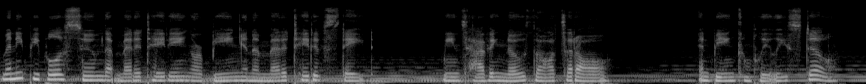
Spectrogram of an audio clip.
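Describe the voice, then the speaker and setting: Music plays in the background as a woman talks in a soothing, calm tone with fairly even intonation. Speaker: meditation guide. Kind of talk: guided meditation. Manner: soothing, relaxing; slow, calm.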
